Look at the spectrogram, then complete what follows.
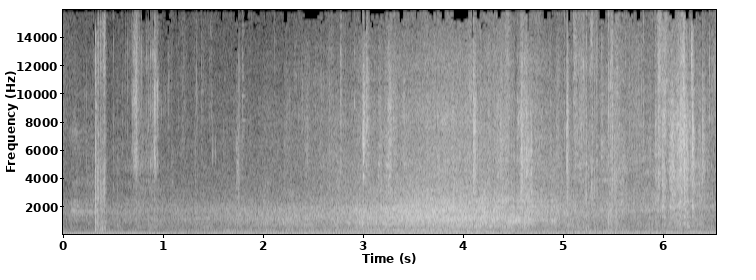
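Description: A motor vehicle engine running steadily with a low hum, with a rush of noise that swells and fades in the middle.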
